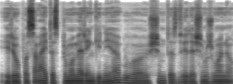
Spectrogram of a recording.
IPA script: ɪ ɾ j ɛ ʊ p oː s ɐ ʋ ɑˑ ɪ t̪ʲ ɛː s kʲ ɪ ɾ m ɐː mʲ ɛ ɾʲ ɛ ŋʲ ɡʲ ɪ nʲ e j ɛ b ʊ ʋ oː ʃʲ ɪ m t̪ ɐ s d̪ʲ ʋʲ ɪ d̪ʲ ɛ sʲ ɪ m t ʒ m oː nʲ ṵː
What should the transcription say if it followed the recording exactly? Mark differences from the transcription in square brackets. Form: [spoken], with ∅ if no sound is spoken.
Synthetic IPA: ɪ ɾ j ɛ ʊ p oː s ɐ ʋ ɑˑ ɪ t̪ʲ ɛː s [pʲ] ɪ ɾ m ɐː mʲ ɛ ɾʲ ɛ ŋʲ ɡʲ ɪ nʲ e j ɛ b ʊ ʋ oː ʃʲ ɪ m t̪ ɐ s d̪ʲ ʋʲ ɪ d̪ʲ ɛ [ʃʲ] ɪ m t ʒ m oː nʲ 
